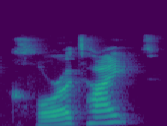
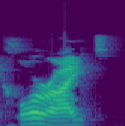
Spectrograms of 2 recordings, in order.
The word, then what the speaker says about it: chlorite: greenish color there represents a clora tight a chlorite tight I don't know why I added the extra syllable I chlorite mineral assemblage and you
